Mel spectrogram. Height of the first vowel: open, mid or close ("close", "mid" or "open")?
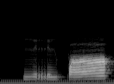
close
